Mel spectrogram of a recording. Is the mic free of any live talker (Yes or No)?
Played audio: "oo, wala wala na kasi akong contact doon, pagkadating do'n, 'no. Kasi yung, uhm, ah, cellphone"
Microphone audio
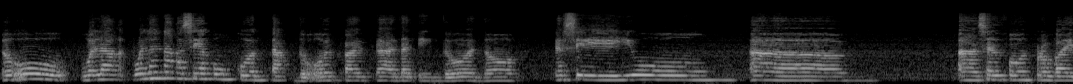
Yes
